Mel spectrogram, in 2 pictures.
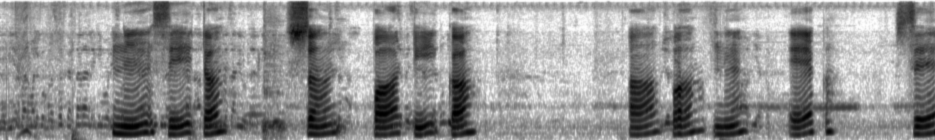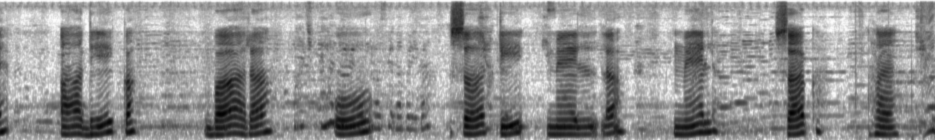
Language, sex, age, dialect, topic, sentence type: Magahi, male, 31-35, Central/Standard, agriculture, statement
